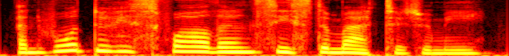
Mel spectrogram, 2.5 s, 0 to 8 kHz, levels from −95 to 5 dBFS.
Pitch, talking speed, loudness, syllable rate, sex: 220 Hz, 235 wpm, -14 LUFS, 5.8 syllables/s, female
